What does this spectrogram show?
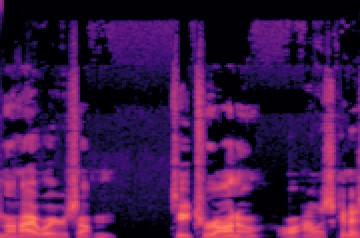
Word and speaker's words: Toronto: The second T is silent, Toronto.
